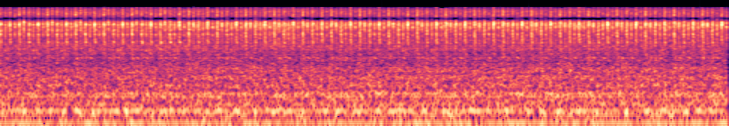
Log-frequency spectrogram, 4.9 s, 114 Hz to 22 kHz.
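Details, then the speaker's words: Ford 3.5 EcoBoost idling after rear turbo coolant feed fitting replacement: light, fast ticking chatter over steady engine hum; owner hears the PCV valve chattering and plans to replace it. "And I can also hear the PVC valve chattering, so I need to change that bad boy out too."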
